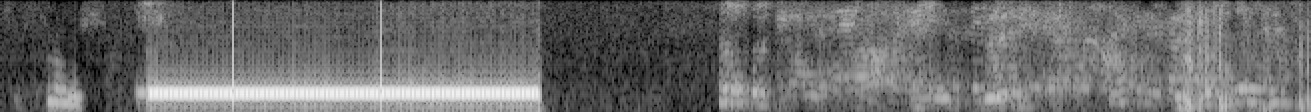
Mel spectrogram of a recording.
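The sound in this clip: Telephone dial tone heard while a call is being placed: one brief blip, then a steady single-pitched tone with a couple of faint clicks for about two seconds, followed by silence and then a person talking.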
